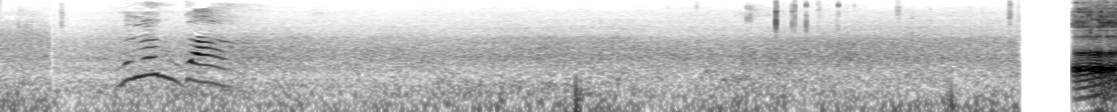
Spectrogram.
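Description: A small boy speaks in a high voice.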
